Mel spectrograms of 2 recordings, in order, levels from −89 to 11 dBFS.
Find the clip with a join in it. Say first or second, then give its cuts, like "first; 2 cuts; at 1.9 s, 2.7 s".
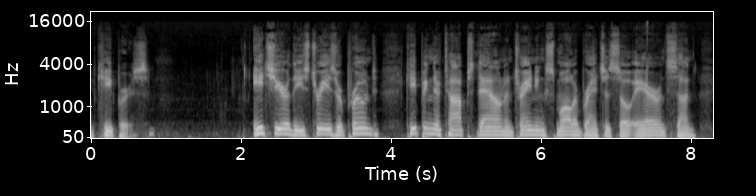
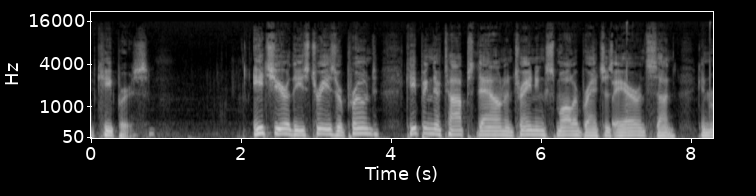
second; 1 cut; at 6.9 s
